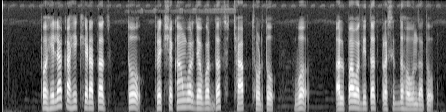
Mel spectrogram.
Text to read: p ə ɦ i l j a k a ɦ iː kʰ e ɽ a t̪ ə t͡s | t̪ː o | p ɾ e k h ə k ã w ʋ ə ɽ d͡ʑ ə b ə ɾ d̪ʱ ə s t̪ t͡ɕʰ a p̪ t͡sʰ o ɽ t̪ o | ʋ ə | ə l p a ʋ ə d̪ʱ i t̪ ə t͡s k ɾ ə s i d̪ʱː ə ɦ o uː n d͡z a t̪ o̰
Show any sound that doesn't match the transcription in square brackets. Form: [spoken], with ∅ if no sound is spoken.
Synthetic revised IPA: p ə ɦ i l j a k a ɦ iː kʰ e ɽ a t̪ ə t͡s | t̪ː o | p ɾ e k [ʂ] ə k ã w ʋ ə [ɾ] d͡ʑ ə b ə ɾ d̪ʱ ə s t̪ t͡ɕʰ a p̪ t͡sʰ o ɽ t̪ o | ʋ ə | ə l p a ʋ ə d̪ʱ i t̪ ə t͡s [p] ɾ ə s i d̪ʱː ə ɦ o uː n d͡z a t̪ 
